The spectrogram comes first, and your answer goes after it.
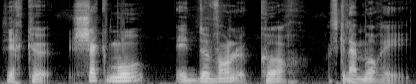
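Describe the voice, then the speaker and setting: A man hosting a podcast, chatting casually and telling an animated story, imitating how place names are pronounced. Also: mid-range voice, moderate pace, vocal fry. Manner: animated storytelling, mimics pronunciations. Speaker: podcast host. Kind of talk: casual chat.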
